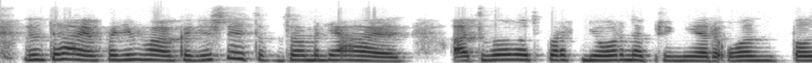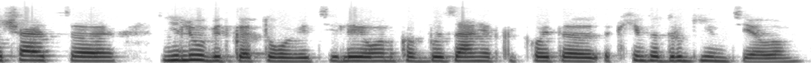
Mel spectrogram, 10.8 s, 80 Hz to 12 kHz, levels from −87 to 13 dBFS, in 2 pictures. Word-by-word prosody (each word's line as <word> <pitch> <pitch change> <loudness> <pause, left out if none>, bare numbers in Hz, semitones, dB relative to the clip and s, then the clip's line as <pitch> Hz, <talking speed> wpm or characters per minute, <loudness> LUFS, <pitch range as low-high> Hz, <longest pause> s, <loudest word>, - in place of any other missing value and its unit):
Ну 260 0 +1
да, 280 0 +3
я 240 -1 +2
понимаю, 255 -1 +1
конечно, 250 +4 -2
это 310 -5 -1
утомляет. 235 -4 +1 0.2
А 220 - +3
твой 255 +4 +2
вот 260 -1 +1
партнёр, 250 -1 +2
например, 225 -3 0
он, 225 +1 0
получается, 225 -1 +1 0.3
не 240 +1 +2
любит 240 -4 +2
готовить 195 -2 -2
или 210 0 +3
он 205 0 -1
как 205 -2 -6
бы 210 +1 +2
занят 210 -1 -2
какой-то 205 -2 -1
каким-то 225 -2 -3
другим 210 -1 -3
делом? 175 -1 -5
225 Hz, 145 wpm, -12 LUFS, 205-250 Hz, 0.3 s, да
